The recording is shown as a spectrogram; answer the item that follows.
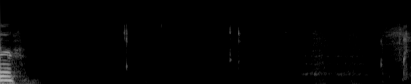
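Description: A few faint computer mouse clicks: a single click a little past one second, a fainter one soon after, and a quick double click a little after two seconds. A soft, faint rustle follows shortly before the end.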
